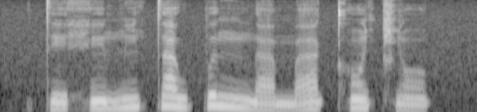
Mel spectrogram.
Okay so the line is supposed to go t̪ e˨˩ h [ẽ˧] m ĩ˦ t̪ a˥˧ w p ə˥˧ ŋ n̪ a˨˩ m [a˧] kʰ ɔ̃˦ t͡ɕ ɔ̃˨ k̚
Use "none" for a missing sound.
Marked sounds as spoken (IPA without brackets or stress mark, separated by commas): ẽ˧, a˥˧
